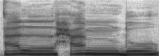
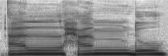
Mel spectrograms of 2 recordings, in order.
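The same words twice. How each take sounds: No difference in how they are said.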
